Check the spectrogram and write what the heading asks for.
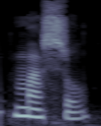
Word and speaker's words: mazo: Pues te dicen que además no se debería ni siquiera describir mazo, que se debería describir maso, como se pronuncia.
